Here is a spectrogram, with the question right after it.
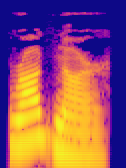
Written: ragnar

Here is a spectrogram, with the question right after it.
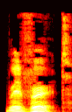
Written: revert

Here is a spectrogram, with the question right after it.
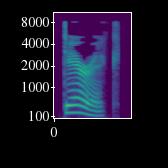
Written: darek

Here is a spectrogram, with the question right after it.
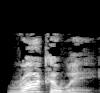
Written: rockaway

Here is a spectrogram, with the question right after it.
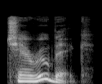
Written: cherubic

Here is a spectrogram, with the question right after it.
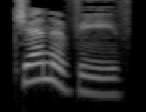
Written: jennavieve

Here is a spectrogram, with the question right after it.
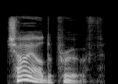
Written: childproof

